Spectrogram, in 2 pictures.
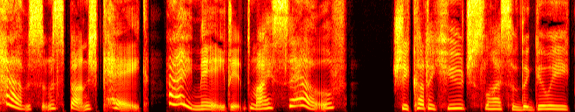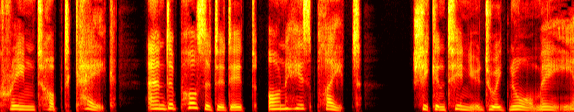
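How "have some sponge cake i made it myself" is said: gushing, doting, high sing-song cooing. Mum, ignoring the narrator, gushes over a man at the table: cooing. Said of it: "she cooed".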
